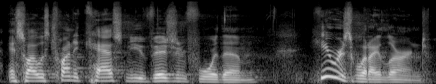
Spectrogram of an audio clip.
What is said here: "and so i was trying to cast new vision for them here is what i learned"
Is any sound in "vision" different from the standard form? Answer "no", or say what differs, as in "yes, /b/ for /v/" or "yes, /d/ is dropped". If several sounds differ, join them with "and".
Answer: no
